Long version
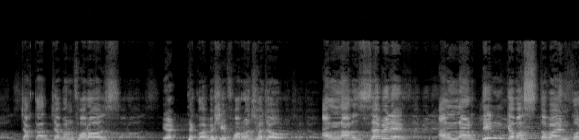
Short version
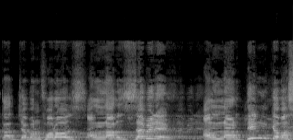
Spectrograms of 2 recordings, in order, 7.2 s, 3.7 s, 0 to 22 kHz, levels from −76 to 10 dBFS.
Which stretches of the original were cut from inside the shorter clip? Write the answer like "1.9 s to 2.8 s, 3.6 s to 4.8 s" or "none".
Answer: 1.5 s to 4.0 s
